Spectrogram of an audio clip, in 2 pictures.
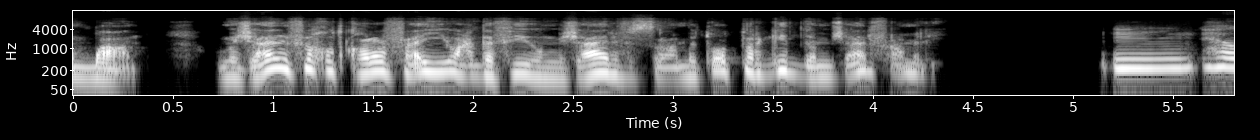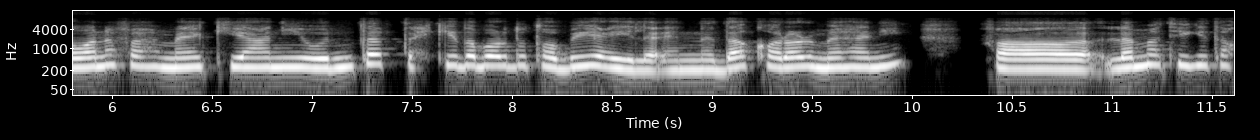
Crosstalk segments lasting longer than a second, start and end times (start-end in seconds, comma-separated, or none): none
